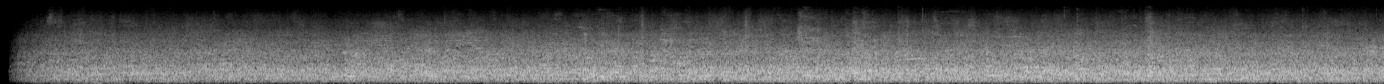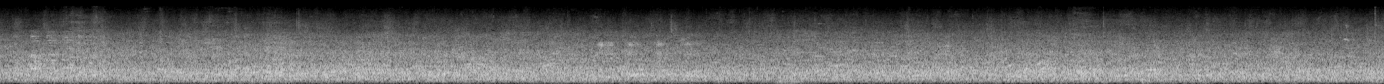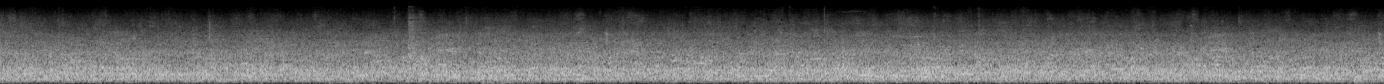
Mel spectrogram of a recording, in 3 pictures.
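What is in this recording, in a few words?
sounds of cinema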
